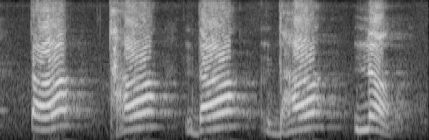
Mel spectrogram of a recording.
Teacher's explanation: क्योंकि इनको बोलने में इनको उच्चारित करने में हमारे जीभ का अगला वाला हिस्सा दांतों से स्पर्श करता है। इसलिए इन पांचों को दंत व्यंजन कहा जाता है।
